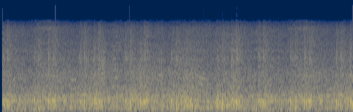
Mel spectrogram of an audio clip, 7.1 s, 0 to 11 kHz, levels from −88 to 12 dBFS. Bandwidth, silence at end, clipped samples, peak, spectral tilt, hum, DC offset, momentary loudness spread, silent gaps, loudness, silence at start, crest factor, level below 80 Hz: 6.4 kHz; 0 s; under 0.1%; -6 dBFS; -8 dB/octave; none; 0.2%; 4 LU; none; -22 LUFS; 0.05 s; 16 dB; -34 dBFS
